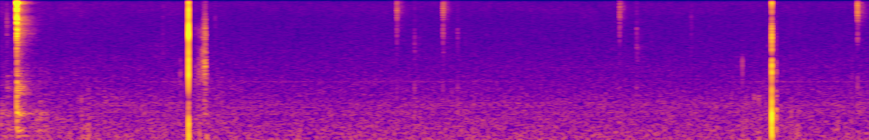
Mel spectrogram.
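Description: Scattered single clicks of a computer's controls being worked at a desk, about seven in six seconds, the first the loudest with a short ring after it.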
